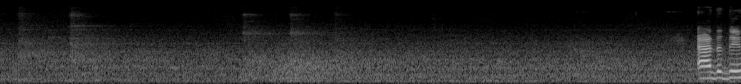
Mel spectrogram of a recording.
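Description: Heavy machinery hums steadily in a large hall.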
